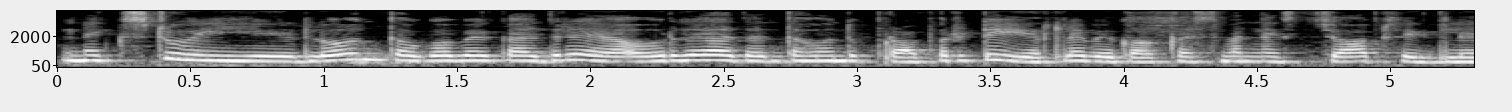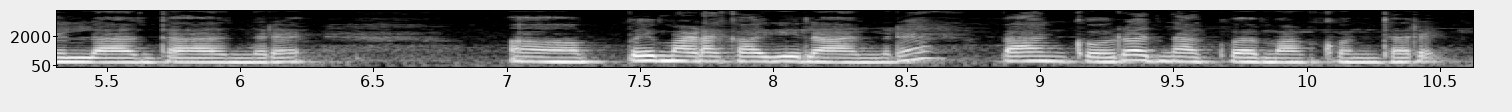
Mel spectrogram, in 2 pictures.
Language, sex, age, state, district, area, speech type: Kannada, female, 18-30, Karnataka, Chikkamagaluru, rural, spontaneous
